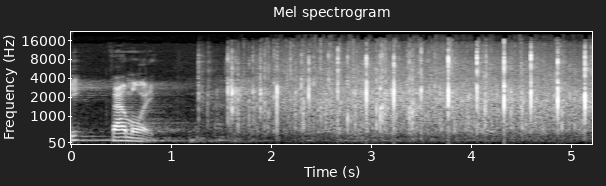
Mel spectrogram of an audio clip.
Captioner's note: audience applauding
